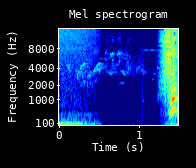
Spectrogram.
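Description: A golf club swishes through the air and strikes the ball with a single sharp crack, slicing the shot, a brief loud whoosh-and-hit after a quiet pause with faint low rumble at the start.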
